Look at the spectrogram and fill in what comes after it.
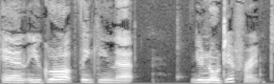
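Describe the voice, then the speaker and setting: A woman with a Midwestern accent talks at a fairly quick pace. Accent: American Midwest. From Cleveland, Ohio. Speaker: community organization president. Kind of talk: casual radio chat. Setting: radio studio.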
